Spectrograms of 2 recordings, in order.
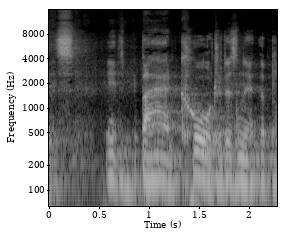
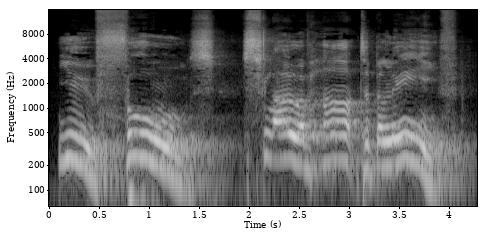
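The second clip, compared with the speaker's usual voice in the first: loud, higher, slow rebuke; insulting rebuke; 8 semitones higher, 7 dB louder, much slower than usual. Acted. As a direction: scold them slowly. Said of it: "He insults them".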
